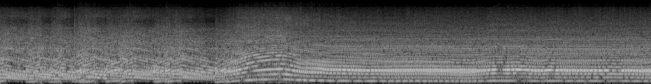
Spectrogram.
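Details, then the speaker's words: Ported Shindaiwa 757 chainsaw, 24-in bar, 8-pin sprocket, advanced ignition timing, mixture richened about half a turn after a white lean plug: screams then sags lower in the cut; clearly didn't like the timing advance and needed babying through cuts. "uh clearly it did not like the timing Advance uh I did two runs and I picked the fastest run to compare"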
